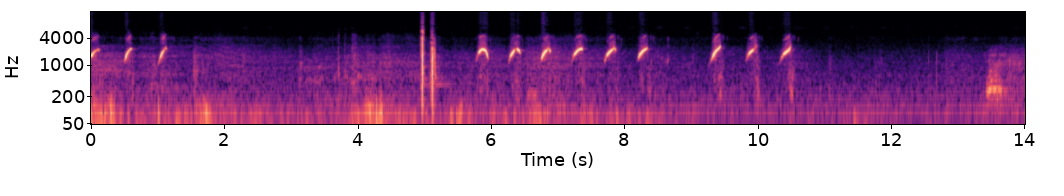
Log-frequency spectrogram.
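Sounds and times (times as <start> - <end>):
bird whistling: 0.0 - 1.2, 5.8 - 8.4, 9.3 - 10.6.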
